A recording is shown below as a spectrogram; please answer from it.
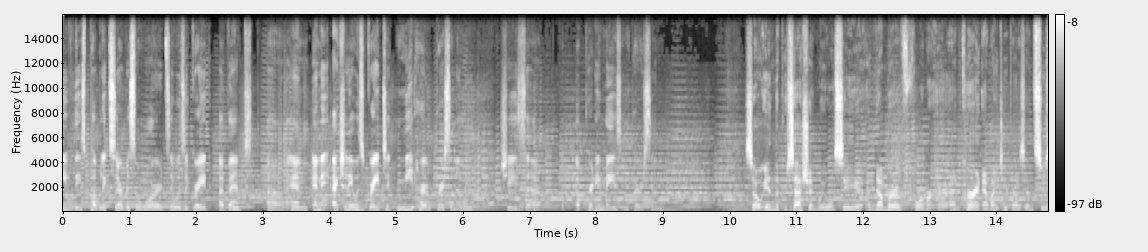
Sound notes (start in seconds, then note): none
